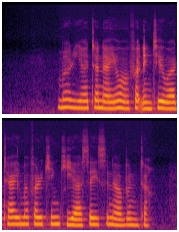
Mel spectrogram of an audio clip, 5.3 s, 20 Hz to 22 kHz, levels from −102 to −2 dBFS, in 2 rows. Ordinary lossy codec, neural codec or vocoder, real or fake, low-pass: none; none; real; 19.8 kHz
